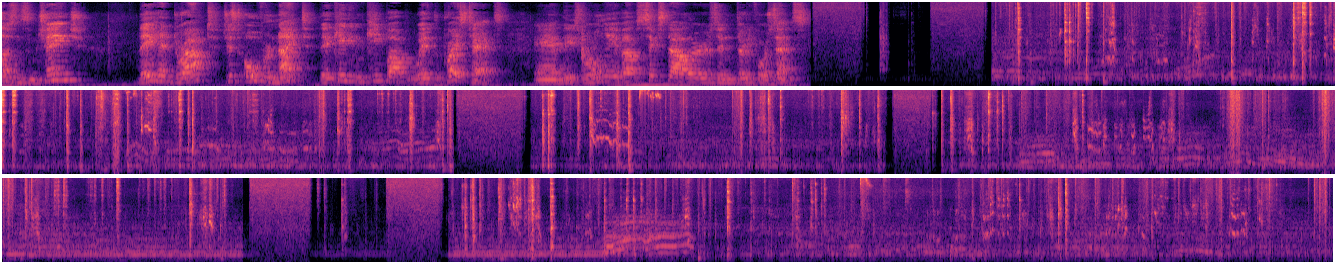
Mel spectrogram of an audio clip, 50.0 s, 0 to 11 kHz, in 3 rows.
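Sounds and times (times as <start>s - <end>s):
steady hiss: 10.2s - 10.9s, 11.6s - 12.5s, 22.4s - 23.4s, 36.4s - 37.3s, 38.1s - 38.9s.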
